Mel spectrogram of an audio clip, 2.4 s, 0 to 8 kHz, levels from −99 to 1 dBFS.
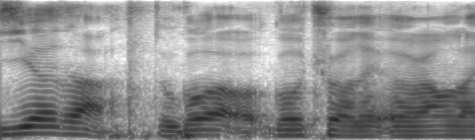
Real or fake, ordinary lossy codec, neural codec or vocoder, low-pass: real; none; none; none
